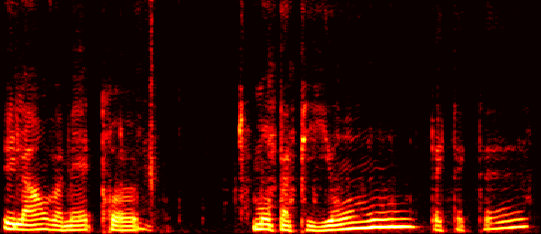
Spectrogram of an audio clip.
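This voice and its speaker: A woman's voice: on the low side, extremely slow, dark tone, a little hiss or hum. A woman from France hosting a casual card-making tutorial at home, rambling with many fillers and restarts as she talks to herself while she works. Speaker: crafting video host. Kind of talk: casual crafting tutorial chat. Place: home, indoors. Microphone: phone or camera filming her work table.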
